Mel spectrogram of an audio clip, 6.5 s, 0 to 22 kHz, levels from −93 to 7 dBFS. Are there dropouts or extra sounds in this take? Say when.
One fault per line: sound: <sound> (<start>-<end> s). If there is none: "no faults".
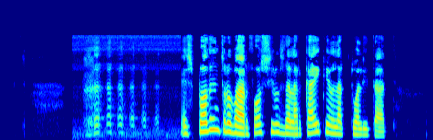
sound: laugh (1.2-2.4 s)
